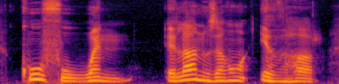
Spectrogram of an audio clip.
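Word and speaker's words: كُفُوًا: En fait, ça ne se lit pas de cette façon. Ça se lit avec une damma. Vous devez faire apparaître la damma. Kufuwan.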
